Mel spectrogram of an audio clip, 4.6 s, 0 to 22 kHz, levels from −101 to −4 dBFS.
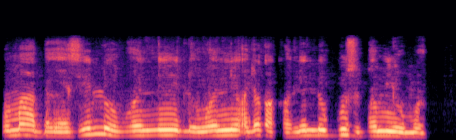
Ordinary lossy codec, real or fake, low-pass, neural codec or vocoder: none; real; none; none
